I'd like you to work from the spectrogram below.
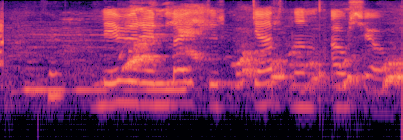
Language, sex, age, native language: Icelandic, female, 9, Icelandic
